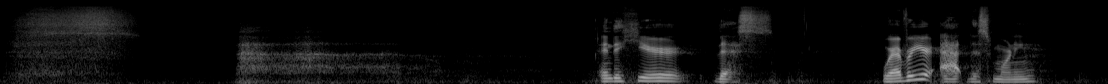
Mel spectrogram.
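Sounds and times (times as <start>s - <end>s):
slow deep breath: 0.0s - 1.5s, 2.3s - 6.0s
speech: 6.0s - 7.8s, 8.8s - 10.4s.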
